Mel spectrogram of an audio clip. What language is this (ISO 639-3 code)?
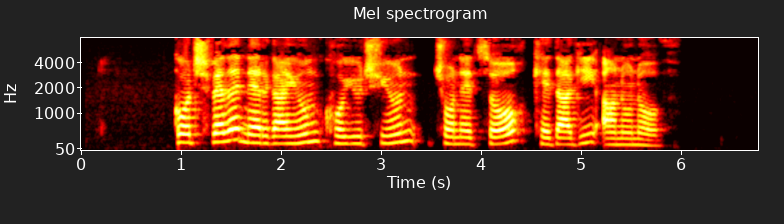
hye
